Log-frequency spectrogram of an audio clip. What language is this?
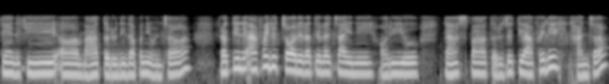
Nepali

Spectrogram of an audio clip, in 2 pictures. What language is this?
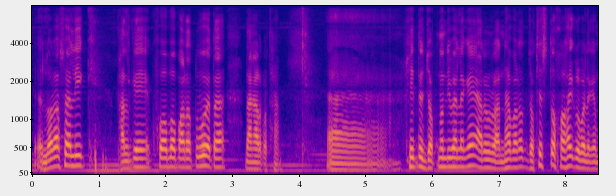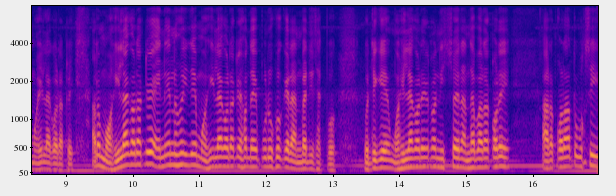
Assamese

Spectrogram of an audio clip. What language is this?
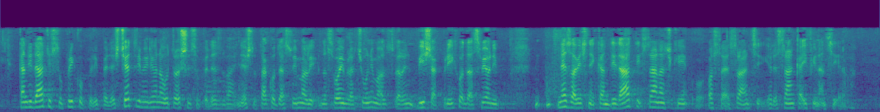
Croatian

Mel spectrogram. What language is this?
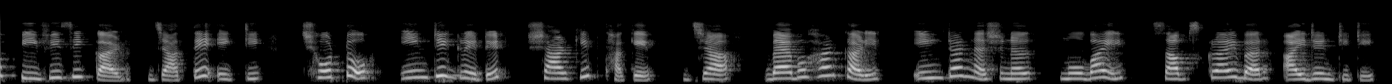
Bangla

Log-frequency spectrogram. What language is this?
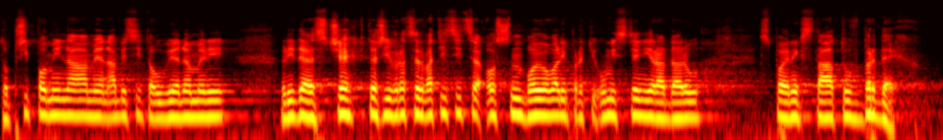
Czech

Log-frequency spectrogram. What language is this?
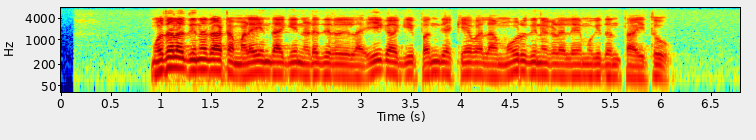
Kannada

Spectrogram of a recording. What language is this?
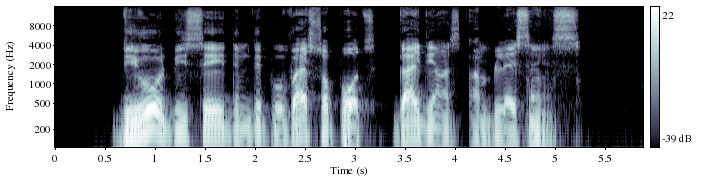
Nigerian Pidgin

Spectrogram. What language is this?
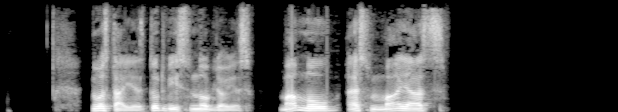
Latvian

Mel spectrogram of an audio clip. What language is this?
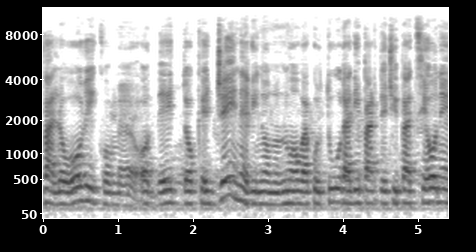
Italian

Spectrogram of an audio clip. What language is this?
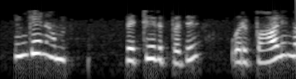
Tamil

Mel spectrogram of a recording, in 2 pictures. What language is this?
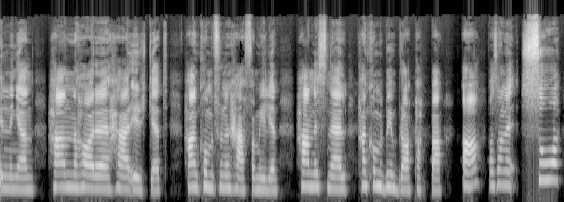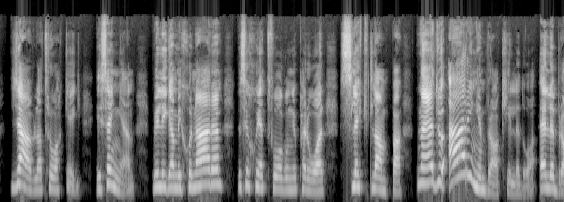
Swedish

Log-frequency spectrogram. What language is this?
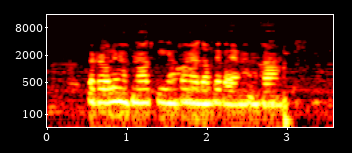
Urdu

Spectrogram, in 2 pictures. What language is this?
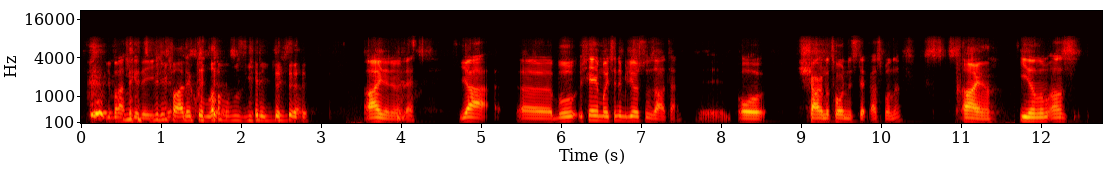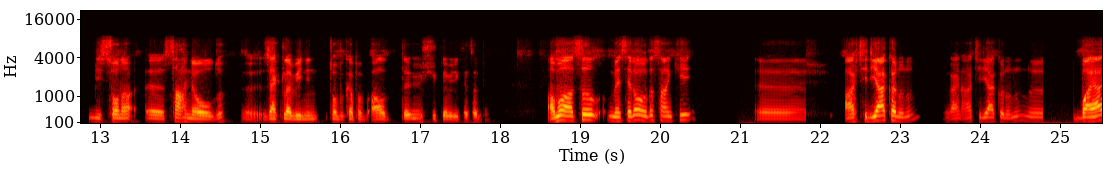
Turkish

